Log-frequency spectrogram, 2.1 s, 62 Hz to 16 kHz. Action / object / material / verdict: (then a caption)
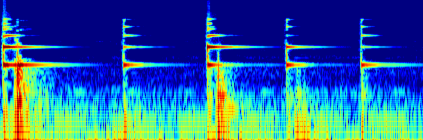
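tap / glaze-fired ceramic bowl / ceramic / sound. A finished, glaze-fired ceramic bowl is tapped five times with a finger, each tap giving a clear, high-pitched ring around 2.5 kHz that fades quickly. The bright ring marks it as a completely fired, sturdy piece of pottery.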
